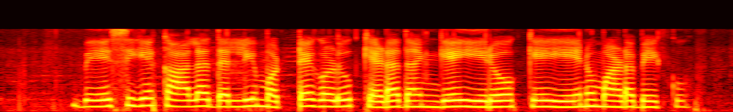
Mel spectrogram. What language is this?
Kannada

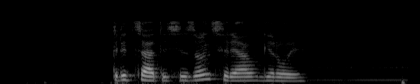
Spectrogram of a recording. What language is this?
Russian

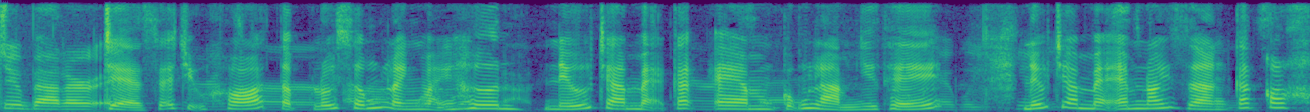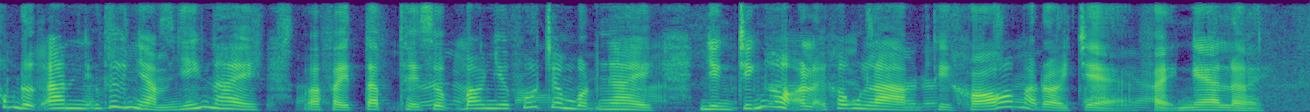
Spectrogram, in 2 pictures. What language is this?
Vietnamese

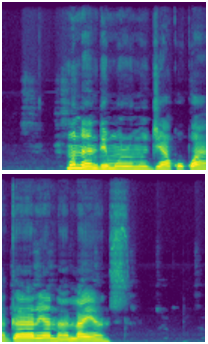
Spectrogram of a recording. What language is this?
Igbo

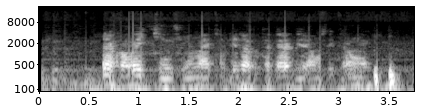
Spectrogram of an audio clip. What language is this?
Kinyarwanda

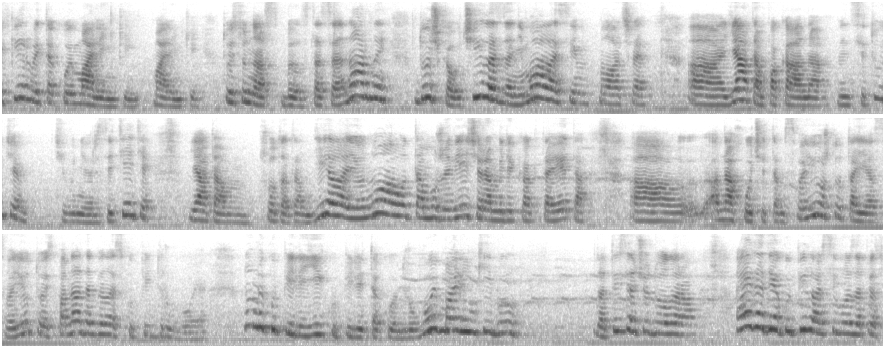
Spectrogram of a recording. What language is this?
Russian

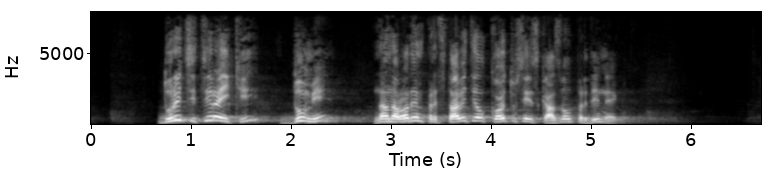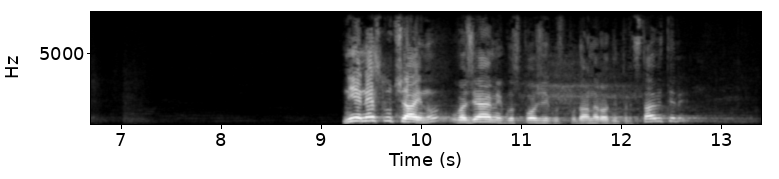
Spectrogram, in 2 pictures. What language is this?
Bulgarian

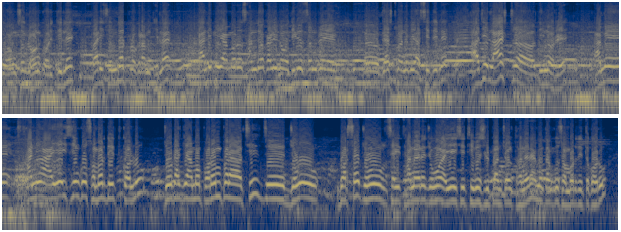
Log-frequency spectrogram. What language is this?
Hindi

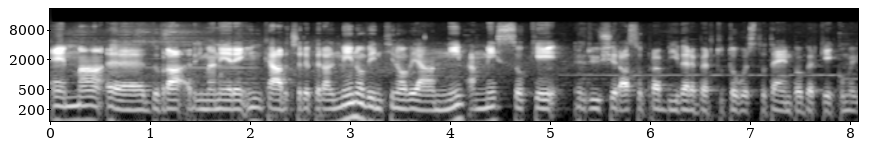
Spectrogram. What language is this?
Italian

